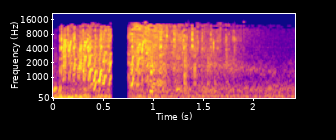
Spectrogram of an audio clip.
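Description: Cartoon sound effect: a dense run of rapid clicks that breaks off in a brief dead silence about half a second in, then resumes as a fainter crackle that fades away.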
